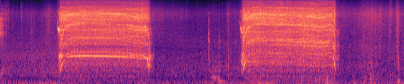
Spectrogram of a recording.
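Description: Power drill boring into a rhododendron stem to make holes for herbicide injection, in two runs of about a second and a half each. Each run climbs in pitch as the motor spins up and drops away as it stops.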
